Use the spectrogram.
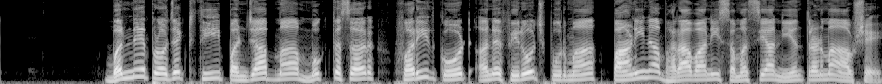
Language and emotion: Gujarati, neutral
